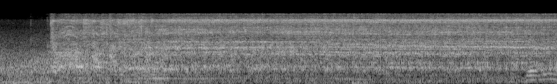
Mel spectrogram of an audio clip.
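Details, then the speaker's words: Alternator heard through a screwdriver held to the ear: a harsh, steady grinding hiss from what sounds like a broken bearing, leaving the alternator's internals off center and rubbing on the housing. "like for instance that noise you just heard that sounds like a a broken bearing and now the inside of the uh the alternator is off center okay and rubbing up on the housing"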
